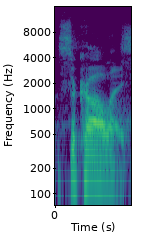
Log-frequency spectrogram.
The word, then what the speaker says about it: Secale: I don't know if it's Secale, but Is it Secale or Secale? Uh Secale. And if if you look, I know the camera might not be able to see it.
